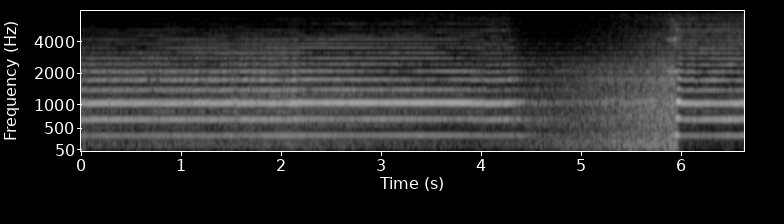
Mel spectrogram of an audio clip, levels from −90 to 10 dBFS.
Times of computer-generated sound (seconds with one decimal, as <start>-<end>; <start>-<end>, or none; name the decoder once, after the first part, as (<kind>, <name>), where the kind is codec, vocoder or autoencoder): 0.0-2.2 (vocoder, WaveNeXt); 3.9-6.6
